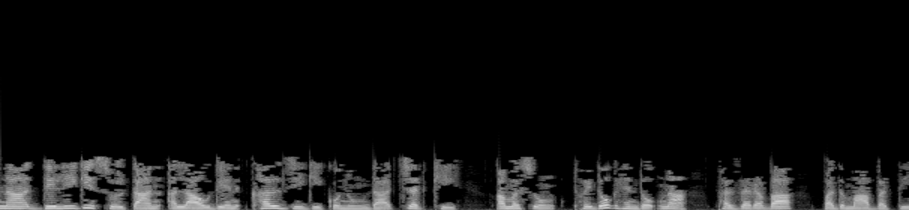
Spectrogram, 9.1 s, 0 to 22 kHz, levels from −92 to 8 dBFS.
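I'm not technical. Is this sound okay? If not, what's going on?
No. The whole recording sounds thin and smeared, with the speech lacking crispness because nothing above 5.6 kHz is present. The likely cause is transcoding between lossy codecs: the speech was squeezed by one compression format and then again by another, and each pass left its own damage.

From 5.30 s to the end, the speech turns noticeably duller and more muffled, as if heard through a cloth. This is de-emphasis applied wrongly: a treble cut meant to undo an earlier boost was applied where no boost existed, or was applied twice, so the higher frequencies taper away.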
